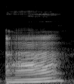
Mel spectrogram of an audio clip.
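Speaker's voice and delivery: "Ah" rising from a neutral start. Shown as a demonstration. Teacher showing the starting point, "Ah" rising. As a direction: start "Ah" mid-range and slide up. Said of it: "Start at a neutral level".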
